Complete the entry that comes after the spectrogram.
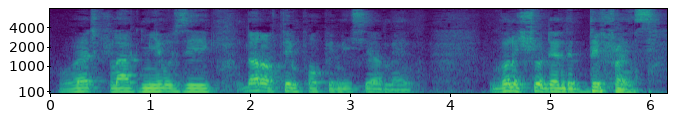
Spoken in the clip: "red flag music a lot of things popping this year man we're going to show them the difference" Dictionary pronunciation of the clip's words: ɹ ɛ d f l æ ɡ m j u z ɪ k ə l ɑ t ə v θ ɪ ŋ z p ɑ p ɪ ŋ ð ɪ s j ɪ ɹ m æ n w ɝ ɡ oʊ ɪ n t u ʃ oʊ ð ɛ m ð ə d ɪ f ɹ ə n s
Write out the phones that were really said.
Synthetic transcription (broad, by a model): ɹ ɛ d f l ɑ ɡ m j u z ɪ k l ɑ t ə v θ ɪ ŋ p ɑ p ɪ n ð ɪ s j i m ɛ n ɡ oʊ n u ʃ oʊ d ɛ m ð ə d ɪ f ɹ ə n s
